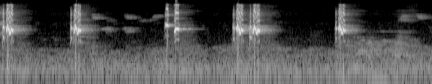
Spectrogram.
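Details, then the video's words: Sooty-headed bulbul, a prolific singer calling an opponent: short liquid chirped phrases repeated roughly every one and a half to two seconds, some doubled, over near silence. "Suara burung kutilang gacor memanggil lawan ini"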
